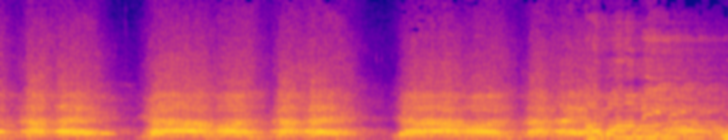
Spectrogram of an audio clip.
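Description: A large crowd of men chants loudly in rhythmic bursts outdoors.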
